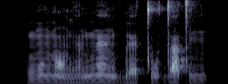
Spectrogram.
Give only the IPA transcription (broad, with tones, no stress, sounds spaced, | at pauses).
m ũ˧ n ɔ̃˨ ɡ ɛ̃˨˦ n ɛ̃˦˨ ɡ͡b ɛ˨ t u˧ d a˦ t i˦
